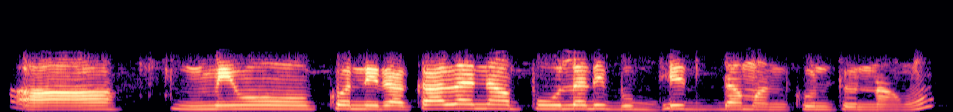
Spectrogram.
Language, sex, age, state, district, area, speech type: Telugu, female, 18-30, Telangana, Khammam, urban, conversation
